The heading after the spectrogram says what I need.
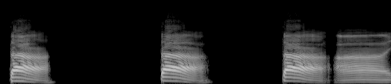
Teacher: hujung lidah ke antara gusi dan gigi atas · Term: huruf Ta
